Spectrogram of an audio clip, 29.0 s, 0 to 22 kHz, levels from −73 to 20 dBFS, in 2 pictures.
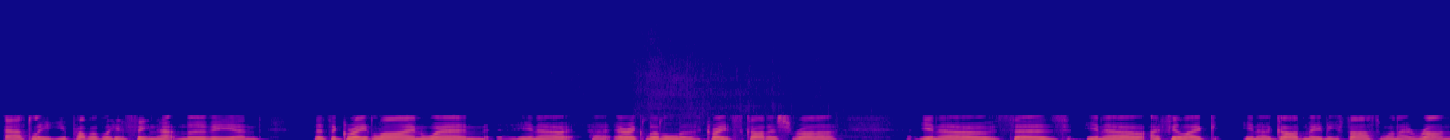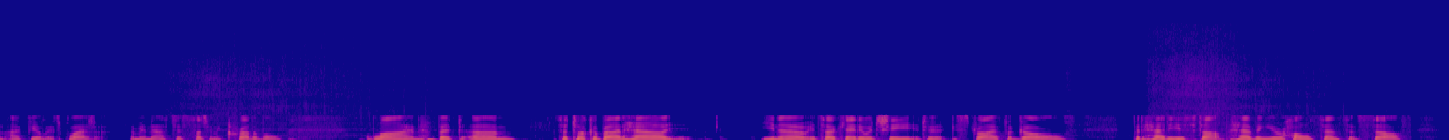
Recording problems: high frequencies cut off; severe; nothing above 4 kHz
hiss; faint; throughout; 30 dB below the speech

